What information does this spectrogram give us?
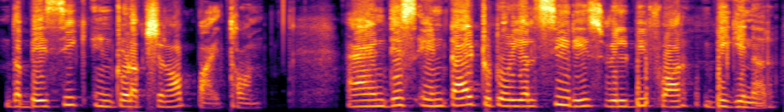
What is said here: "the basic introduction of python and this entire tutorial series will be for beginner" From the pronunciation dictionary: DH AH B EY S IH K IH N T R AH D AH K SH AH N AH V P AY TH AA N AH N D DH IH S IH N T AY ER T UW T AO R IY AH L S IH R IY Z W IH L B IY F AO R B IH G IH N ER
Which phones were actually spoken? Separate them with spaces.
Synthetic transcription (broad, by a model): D AH B EY S IH K IH N T R AH D AH K SH AH N AH V P AY T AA N AH N D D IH S IH N T AY ER T UW T AO R IY AH L S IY R IY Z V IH L B IY F AO R B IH G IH N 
